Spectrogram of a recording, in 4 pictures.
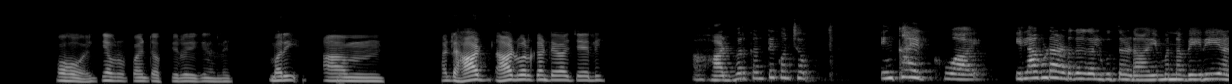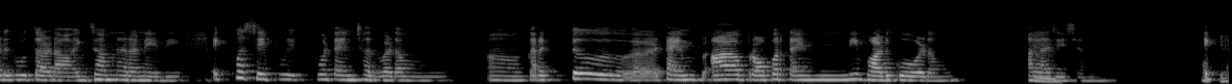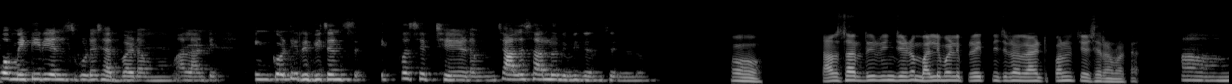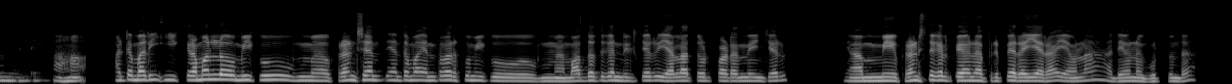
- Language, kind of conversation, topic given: Telugu, podcast, విఫలమైన తర్వాత మళ్లీ ప్రయత్నించేందుకు మీరు ఏమి చేస్తారు?
- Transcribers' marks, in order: in English: "ఎగ్జామినర్ పాయింట్ అఫ్ వ్యూలో"; unintelligible speech; tapping; in English: "హార్డ్ హార్డ్"; in English: "హార్డ్"; lip smack; in English: "ఎగ్జామినర్"; in English: "ప్రాపర్"; in English: "మెటీరియల్స్"; in English: "రివిజన్స్"; in English: "రివిజన్"; in English: "డ్యూరింగ్"; in English: "ఫ్రెండ్స్"; in English: "ఫ్రెండ్స్‌తో"; other background noise; in English: "ప్రిపేర్"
